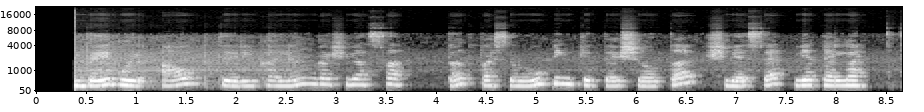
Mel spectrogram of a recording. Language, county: Lithuanian, Šiauliai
